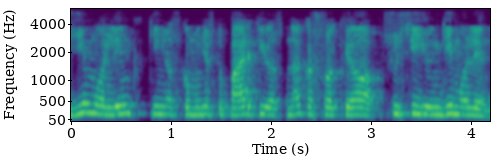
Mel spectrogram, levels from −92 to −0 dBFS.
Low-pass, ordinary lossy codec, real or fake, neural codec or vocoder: 5.4 kHz; MP3, 32 kbps; fake; codec, 16 kHz, 4.8 kbps, FACodec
